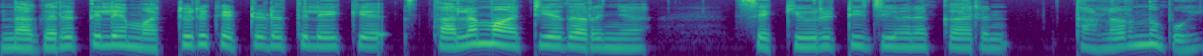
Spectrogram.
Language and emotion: Malayalam, sad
